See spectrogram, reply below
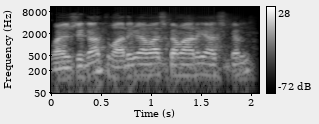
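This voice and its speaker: A man's voice: fairly high pitch, steady tone, brisk, bright, forceful tone, a little hiss or hum. A male teacher running an online math class and teasing his students. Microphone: video call. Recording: lo-fi video call.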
